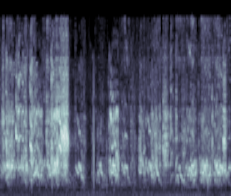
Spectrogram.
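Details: Aviary budgies singing and chirping as a flock: a dense wash of high scratchy warbling that breaks off briefly after one second, then resumes in rolling bursts.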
